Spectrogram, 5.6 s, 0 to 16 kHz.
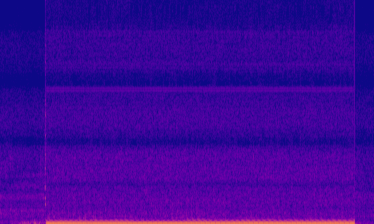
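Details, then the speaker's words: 9-inch Airtek metal high-velocity fan on low speed: smooth, steady low hum with good airflow, no rattle, tick or scrape; healthy fan motor, normal. "The airflow is good right now. All right. It has a really nice sound to it on low."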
